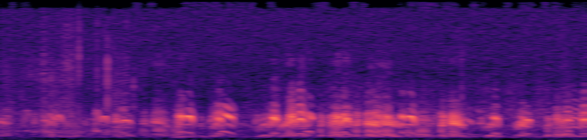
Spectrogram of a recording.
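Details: Chestnut-bellied sandgrouse recorded at Jeddah in Saudi Arabia's Makkah Region, giving dense gurgling chatter, about two clipped nasal notes each second in an uneven stream, over a low background hiss.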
